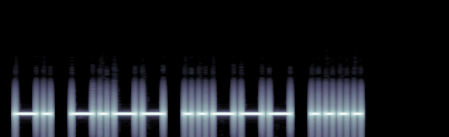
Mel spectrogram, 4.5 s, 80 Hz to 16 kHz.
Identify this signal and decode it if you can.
Morse code, heard as a keyed tone, about 17 wpm, 700 Hz. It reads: NY2H
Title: Call Signs Repeated 2x - 17wpm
